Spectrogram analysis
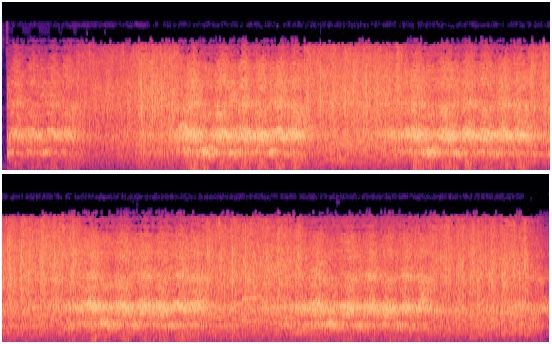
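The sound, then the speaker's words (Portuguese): A large crowd of Livorno football fans inside the San Siro stadium chants a rhythmic protest chant against Berlusconi in unison, swelling in repeated loud waves with a steady cadence and a roar of many voices underneath. “Vamos lá, vamos ouvir a criativa torcida do Livorno fazendo um protesto dentro do San Siro.”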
